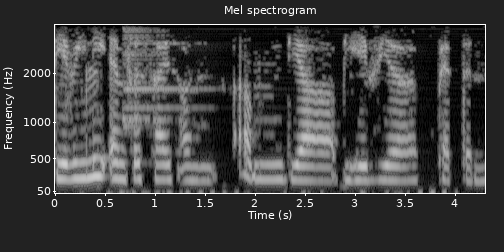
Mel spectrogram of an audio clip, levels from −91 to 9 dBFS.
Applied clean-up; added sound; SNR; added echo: classical method spectral subtraction.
